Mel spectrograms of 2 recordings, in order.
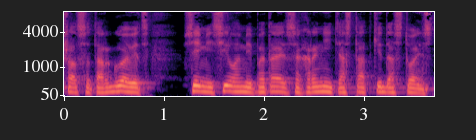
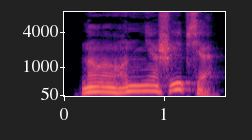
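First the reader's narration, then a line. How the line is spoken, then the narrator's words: Timid remark. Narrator (Russian): робко заметил Альфред Велли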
